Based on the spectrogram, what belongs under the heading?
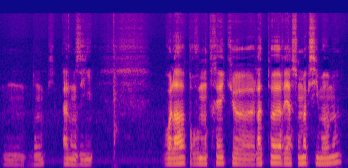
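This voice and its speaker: A man's voice: mid-range voice, flat delivery, slow, no room sound. A man giving casual crypto market commentary, hesitant with many fillers and restarts. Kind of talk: casual screen-share market analysis.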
